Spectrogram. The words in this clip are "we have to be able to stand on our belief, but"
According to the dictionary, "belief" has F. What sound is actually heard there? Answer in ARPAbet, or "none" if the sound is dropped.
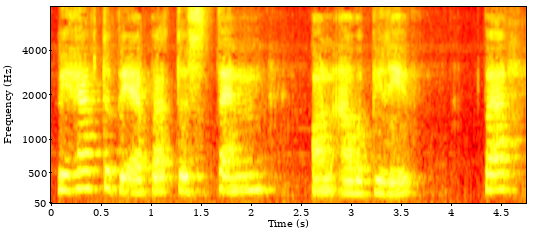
F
